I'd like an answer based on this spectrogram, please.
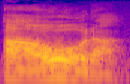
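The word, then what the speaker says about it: ahora: a word or even in the middle like a a h o r a aora it has no sound whatsoever.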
